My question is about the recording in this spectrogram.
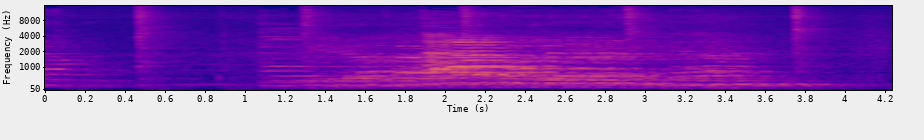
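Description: Live acoustic folk song: a woman's singing voice holds a long note over acoustic guitar. It swells loudly from about a second in and fades away near the end.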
